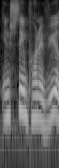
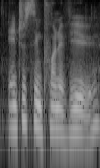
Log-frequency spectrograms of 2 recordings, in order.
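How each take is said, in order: First: It sounds genuinely curious and open. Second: It sounds judgmental and disapproving. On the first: The speaker truly wants to know more. The speaker calls it right. "it has to be interesting" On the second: The speaker disapproves of the view. The speaker calls it wrong. "because that's judgment"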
